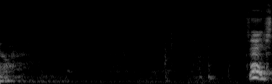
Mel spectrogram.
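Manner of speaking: ordinary talk, nothing marked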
